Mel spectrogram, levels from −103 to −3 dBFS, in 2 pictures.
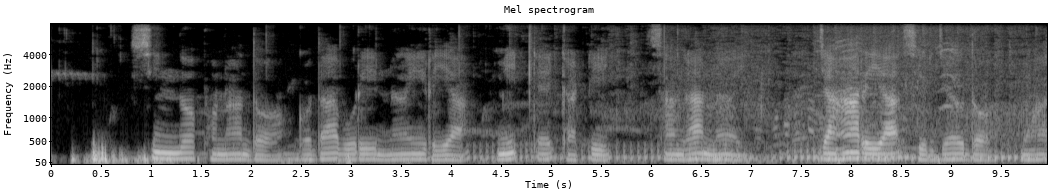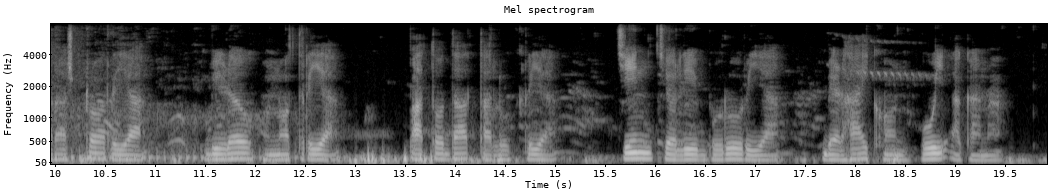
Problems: none marked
